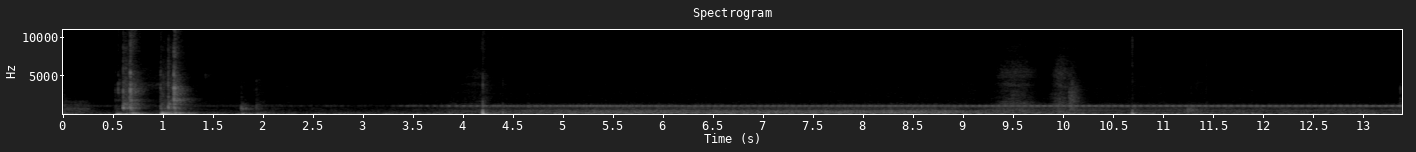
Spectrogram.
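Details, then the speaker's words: PS5 Pro (CFI 10 unit, firmware 2.70) starting a game. A soft, steady fan hush with a faint, thin, level whine near 1 kHz: normal, fairly quiet fan noise with slight coil whine. "Yeah, this one is also not that loud. I know that it is also okay for most of you."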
